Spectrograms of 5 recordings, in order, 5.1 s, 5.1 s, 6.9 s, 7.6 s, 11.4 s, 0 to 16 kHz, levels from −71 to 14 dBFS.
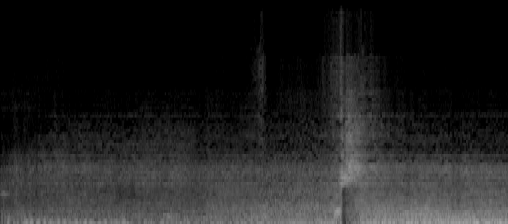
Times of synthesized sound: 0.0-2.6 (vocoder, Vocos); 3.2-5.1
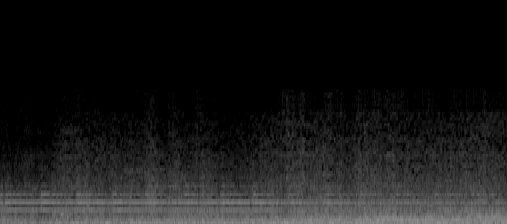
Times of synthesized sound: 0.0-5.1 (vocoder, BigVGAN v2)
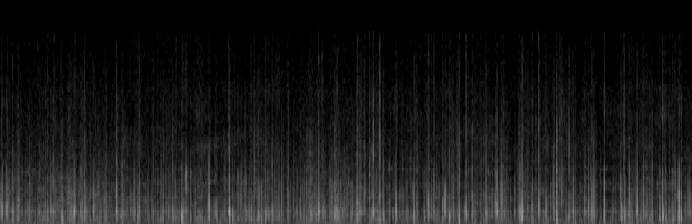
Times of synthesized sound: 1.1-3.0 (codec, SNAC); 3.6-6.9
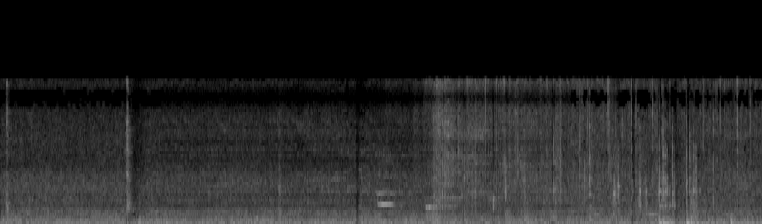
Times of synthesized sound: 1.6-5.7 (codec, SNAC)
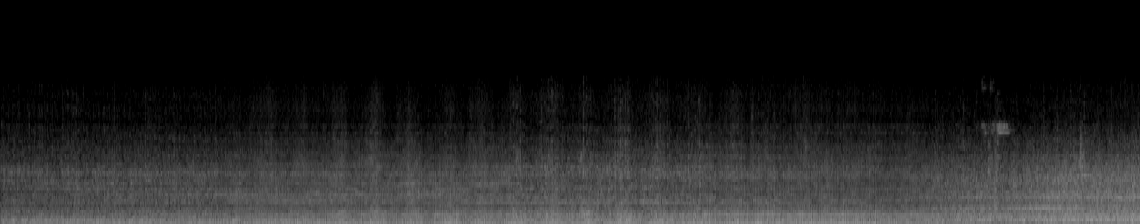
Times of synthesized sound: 2.2-5.1 (vocoder, WaveNeXt); 7.0-9.3

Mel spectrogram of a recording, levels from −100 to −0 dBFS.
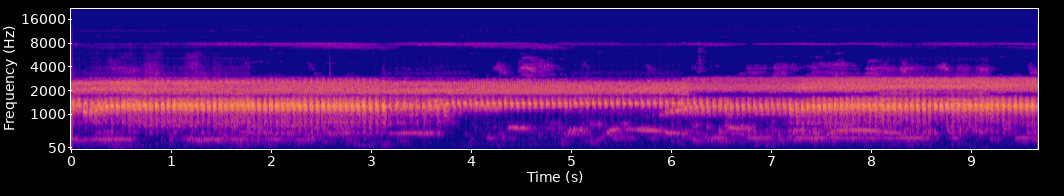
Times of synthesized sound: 0.0-1.8 (autoencoder, DAC-VAE); 3.1-4.0; 5.0-6.1; 8.1-9.2

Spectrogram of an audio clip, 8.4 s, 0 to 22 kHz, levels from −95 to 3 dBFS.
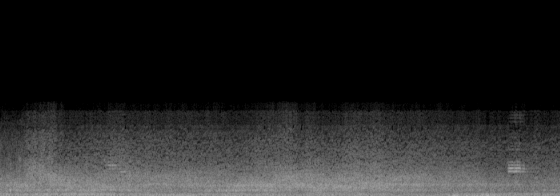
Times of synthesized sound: none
